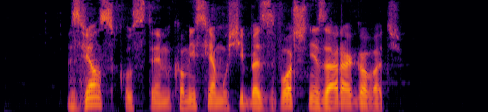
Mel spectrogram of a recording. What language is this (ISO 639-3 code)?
pol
